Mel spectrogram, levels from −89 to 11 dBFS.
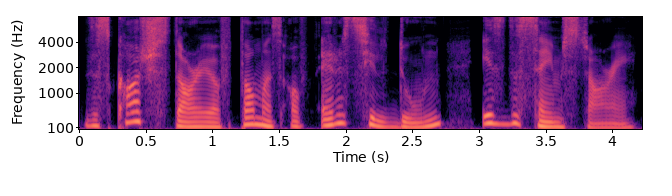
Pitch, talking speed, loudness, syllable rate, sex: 145 Hz, 155 wpm, -19 LUFS, 4.6 syllables/s, male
